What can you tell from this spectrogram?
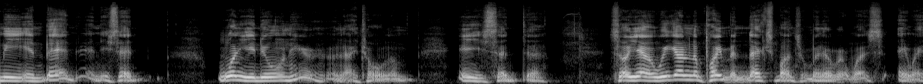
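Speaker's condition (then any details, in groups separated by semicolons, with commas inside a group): Cerebral palsy; present from birth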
